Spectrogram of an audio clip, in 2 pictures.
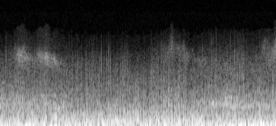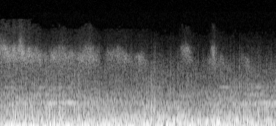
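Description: An aircraft's engines roar steadily as it flies.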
